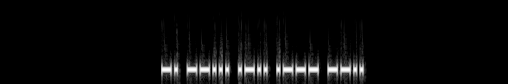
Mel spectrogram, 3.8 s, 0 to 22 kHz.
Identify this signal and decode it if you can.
Morse code, heard as a keyed tone, about 50 wpm, 700 Hz. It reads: N7LJZ
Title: USA Call Signs - 5 Characters - 3x Character Spacing - 50wpm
